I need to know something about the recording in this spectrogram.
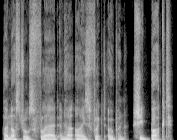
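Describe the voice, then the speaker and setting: An actor playing a brooding fantasy adventurer in a game, narrating his quest in a grave, measured, deliberate way. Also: on the low side, a bit bright, no room sound, studio quality. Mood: somber, reflective. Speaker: video game player-character voice. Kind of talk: dramatic first-person game narration.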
